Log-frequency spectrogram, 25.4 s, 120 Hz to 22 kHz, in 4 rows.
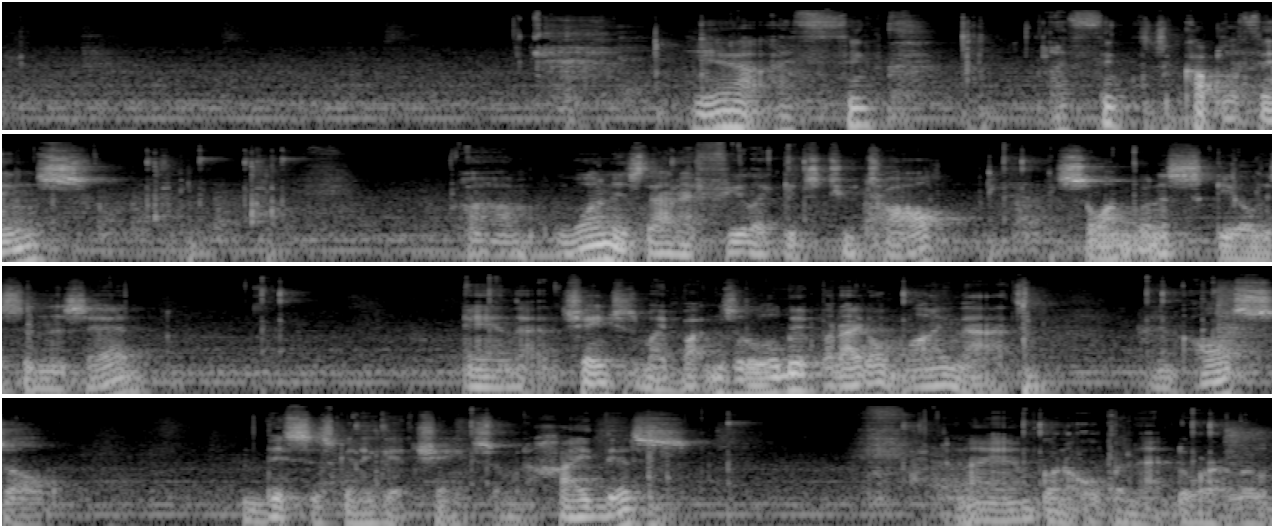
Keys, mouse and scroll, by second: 4.2 shift+z, 5.0 KP_0, 6.1 middle click, 9.7 middle click, 10.5 right click, 11.1 middle click, 12.7 s, 18.1 a, 19.1 middle click, 19.4 click, 19.7 middle click, 19.8 click, 20.0 middle click, 22.4 h, 22.9 middle click, 24.4 right click, 24.8 Tab.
